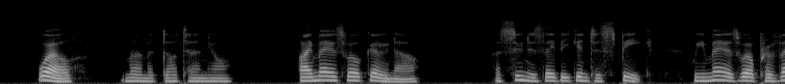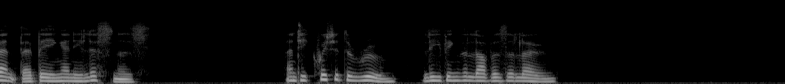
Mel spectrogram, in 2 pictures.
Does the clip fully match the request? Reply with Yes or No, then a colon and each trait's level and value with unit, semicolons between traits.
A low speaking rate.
Yes: slow, 130 wpm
